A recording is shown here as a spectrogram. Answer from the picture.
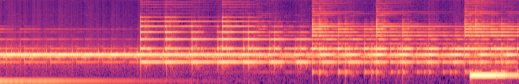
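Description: Two-voice Eurorack modular synthesizer playing a generative ambient piece through heavy delay. A low sustained bass note fades out over the first few seconds under a steady high held tone. From about two seconds in, short plucked notes ring out and repeat as delay echoes.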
